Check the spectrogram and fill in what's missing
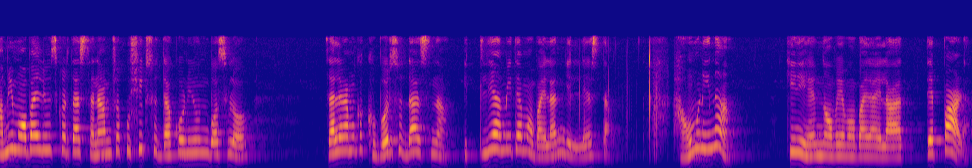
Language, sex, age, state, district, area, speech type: Goan Konkani, female, 30-45, Goa, Ponda, rural, spontaneous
